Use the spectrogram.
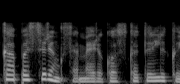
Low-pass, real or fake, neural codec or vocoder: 7.2 kHz; fake; codec, 16 kHz, 6 kbps, DAC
